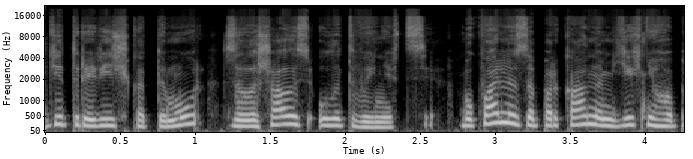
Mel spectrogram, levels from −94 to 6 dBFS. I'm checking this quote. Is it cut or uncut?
cut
